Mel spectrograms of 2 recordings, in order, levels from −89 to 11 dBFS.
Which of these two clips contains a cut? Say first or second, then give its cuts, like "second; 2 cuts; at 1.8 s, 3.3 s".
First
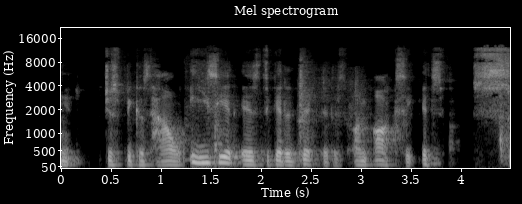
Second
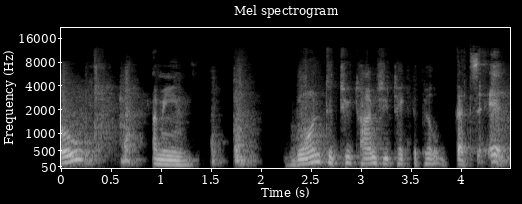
first; 1 cut; at 1.2 s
